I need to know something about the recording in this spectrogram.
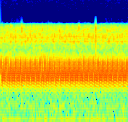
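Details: Homebuilt permanent-magnet pulse motor rewired with collapsing-coil radiant energy recovery circuit: rapid even buzzing pulses at steady high rate, mid-pitched tone; normal running.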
